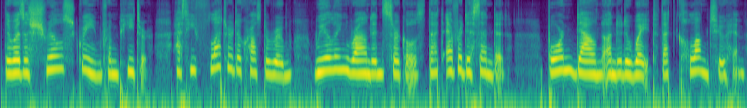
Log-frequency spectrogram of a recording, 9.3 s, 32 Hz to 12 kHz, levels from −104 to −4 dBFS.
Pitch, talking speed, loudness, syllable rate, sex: 225 Hz, 185 wpm, -18 LUFS, 5.0 syllables/s, female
